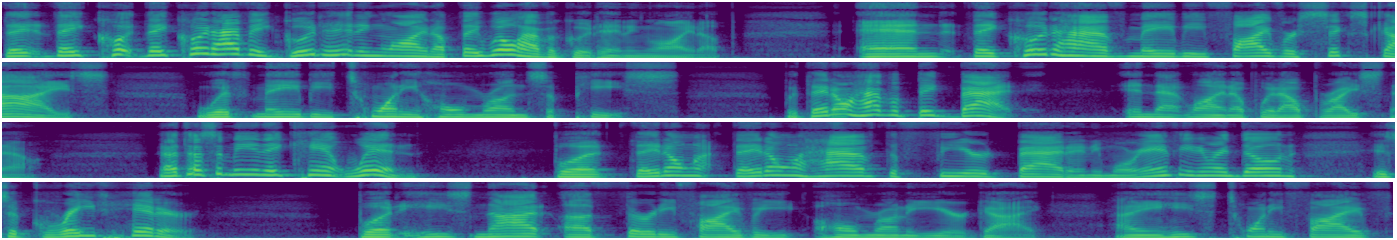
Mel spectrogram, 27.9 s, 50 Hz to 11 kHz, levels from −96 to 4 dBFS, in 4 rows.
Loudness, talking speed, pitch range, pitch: -26 LUFS, 175 wpm, 120-200 Hz, 155 Hz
